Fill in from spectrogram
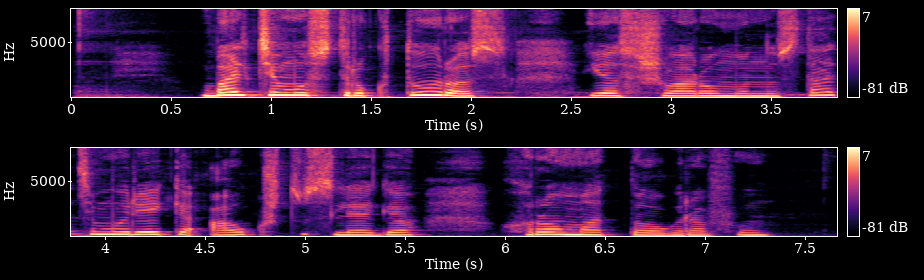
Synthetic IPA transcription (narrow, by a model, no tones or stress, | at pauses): bɑlʲt̪ʲimust̪ɾʊkt̪uɾosjosʃʋɑɾumunʊst̪ɑːt̪ʲimuɾʲɛjkʲɛʔɑʊkʃt̪uslʲeɡʲo | xɾɔmat̪oɡɾafu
